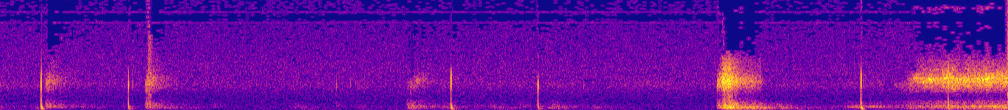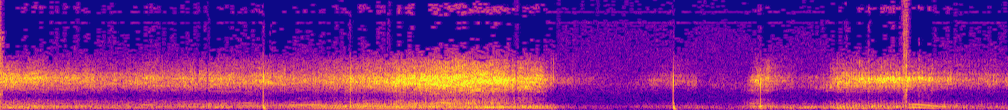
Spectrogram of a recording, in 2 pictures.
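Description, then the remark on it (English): A few sharp clicks and a heavy door slam, then a car engine starts, revs up with a rising whine and runs loudly for several seconds as the vehicle pulls away. “Here's my car, Lil. Hop in.”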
